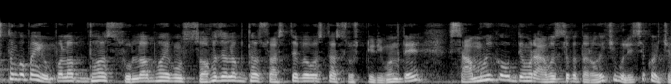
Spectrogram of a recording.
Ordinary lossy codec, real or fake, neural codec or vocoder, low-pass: none; fake; vocoder, 44.1 kHz, 80 mel bands, Vocos; 7.2 kHz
